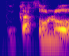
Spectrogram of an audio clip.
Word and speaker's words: Cthulhu: De Cthulhu o Chulu o Tulu, bueno, depèn, es pot dir de moltes maneres perquè mai va dir com es pronunciava.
